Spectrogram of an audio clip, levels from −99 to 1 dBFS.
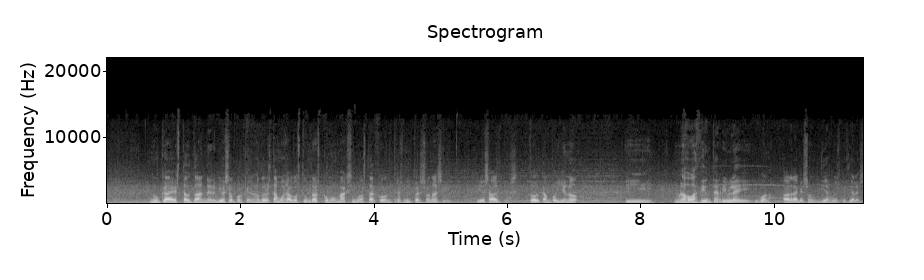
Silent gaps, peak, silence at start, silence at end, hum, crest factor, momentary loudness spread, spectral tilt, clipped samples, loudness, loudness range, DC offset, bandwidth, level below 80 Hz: none; -10 dBFS; 0 s; 0 s; none; 18 dB; 14 LU; -7.5 dB/octave; under 0.1%; -28 LUFS; 3 LU; under 0.1%; 12 kHz; -52 dBFS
